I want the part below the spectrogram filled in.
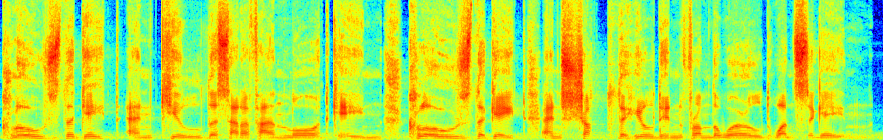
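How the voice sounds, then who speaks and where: Slow, solemn ancient vampire elder. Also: male voice, medium pitch, vocal fry, background noise. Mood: grave. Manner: measured, formal, portentous delivery. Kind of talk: theatrical fantasy game cutscene acting.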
